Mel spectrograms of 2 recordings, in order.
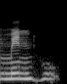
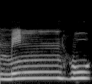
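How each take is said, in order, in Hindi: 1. n को साफ़ और जल्दी बोला जाता है। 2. n को नाक की लंबी गुनगुनाहट के साथ खींचा जाता है। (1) "जाहिर करके नून की आवाज बस एक सेकंड में पढ़ के" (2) "ऐसा नहीं करेंगे"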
